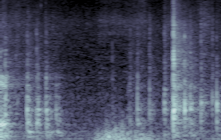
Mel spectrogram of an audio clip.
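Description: A few quiet clicks and taps from hands pressing and stretching oiled pizza dough in a metal sheet pan, most of them in the second half.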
